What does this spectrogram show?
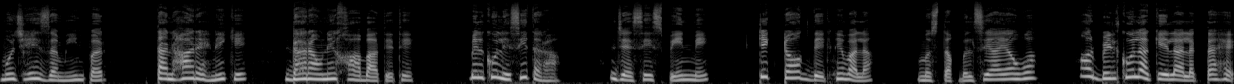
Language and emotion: Urdu, fearful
